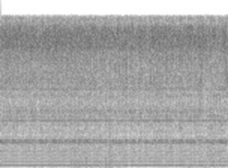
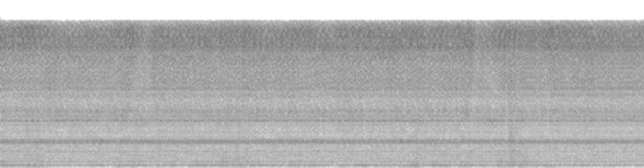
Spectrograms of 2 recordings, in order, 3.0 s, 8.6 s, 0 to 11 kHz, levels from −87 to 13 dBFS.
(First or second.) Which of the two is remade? second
